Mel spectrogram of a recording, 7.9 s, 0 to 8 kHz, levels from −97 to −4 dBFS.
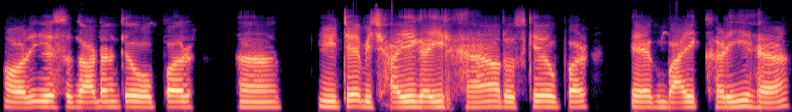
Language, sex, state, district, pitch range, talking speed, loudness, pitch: Hindi, male, Jharkhand, Jamtara, 140-150 Hz, 130 wpm, -14 LUFS, 145 Hz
